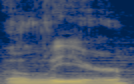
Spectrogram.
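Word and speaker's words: Alear: we have a lear i always want to call him allery and for some reason i want to say it wrong but we have aalir who is a main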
